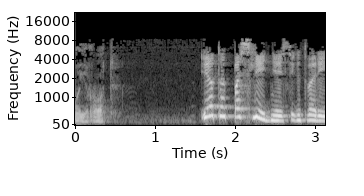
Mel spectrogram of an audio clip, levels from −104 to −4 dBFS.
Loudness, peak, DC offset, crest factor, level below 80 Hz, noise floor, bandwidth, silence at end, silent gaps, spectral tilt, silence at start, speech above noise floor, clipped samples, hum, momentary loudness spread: -20 LUFS; -8 dBFS; under 0.1%; 14 dB; -60 dBFS; -57 dBFS; 8.8 kHz; 0 s; none; -5 dB/octave; 0 s; 37 dB; under 0.1%; none; 17 LU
